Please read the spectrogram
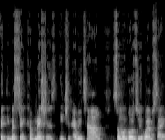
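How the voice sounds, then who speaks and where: With a New York accent, a man talks at a very fast pace with ordinary pitch variation. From New York City (Bronx). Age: 40s. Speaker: network marketing presenter. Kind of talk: sales pitch.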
